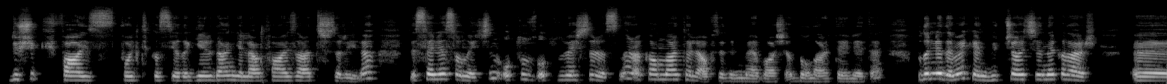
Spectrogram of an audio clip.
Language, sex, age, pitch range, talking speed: Turkish, female, 40-59, 180-270 Hz, 165 wpm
